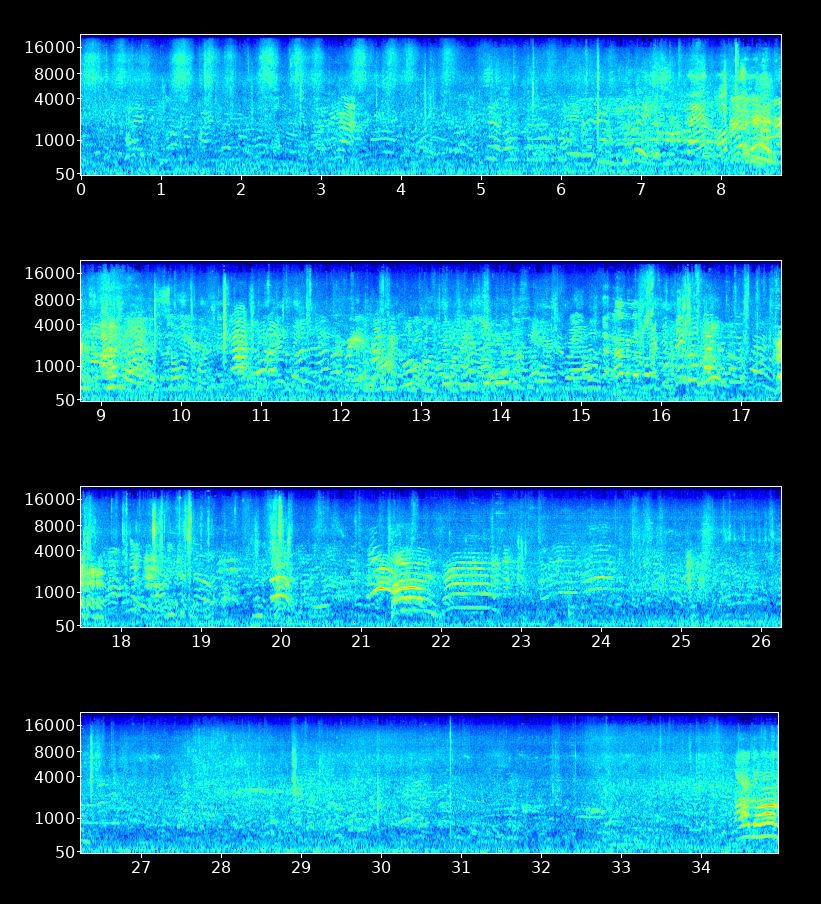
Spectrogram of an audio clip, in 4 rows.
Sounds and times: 0.0s students return home 34.9s

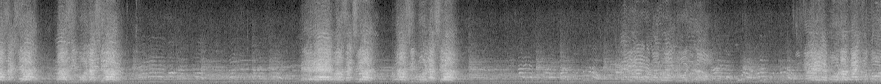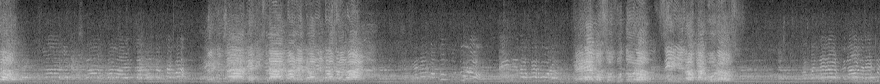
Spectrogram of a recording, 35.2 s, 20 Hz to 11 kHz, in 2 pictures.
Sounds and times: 0.0s étudiants manifestent pour le respect et la protection de la planète 2.6s
6.0s étudiants manifestent pour le respect et la protection de la planète 9.3s
12.4s étudiants manifestent pour le respect et la protection de la planète 14.6s
15.7s étudiants manifestent pour le respect et la protection de la planète 18.2s
21.7s étudiants manifestent pour le respect et la protection de la planète 25.2s
29.1s étudiants manifestent pour le respect et la protection de la planète 32.4s

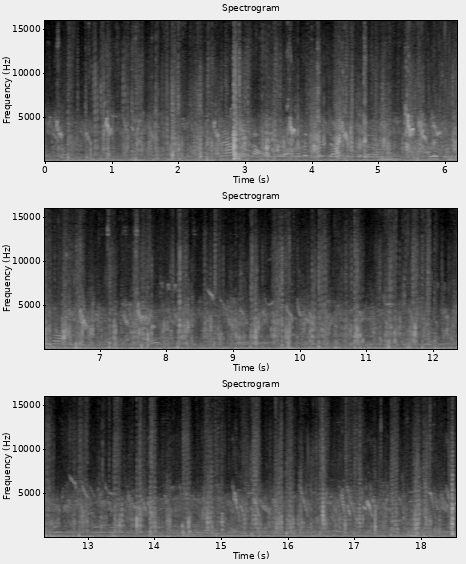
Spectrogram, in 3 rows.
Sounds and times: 0.0s birds 18.5s
0.0s conversations 18.5s

